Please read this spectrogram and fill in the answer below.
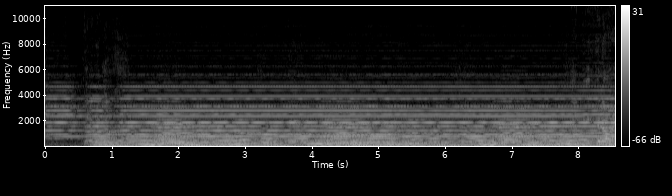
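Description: Organ playing full, sustained chords over a deep pedal bass, coming back in after a brief dip about half a second in. The organ is played from a three-manual drawknob console.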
